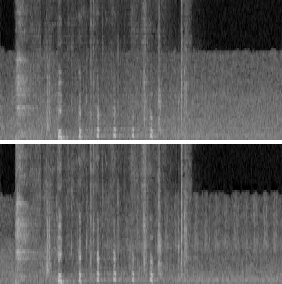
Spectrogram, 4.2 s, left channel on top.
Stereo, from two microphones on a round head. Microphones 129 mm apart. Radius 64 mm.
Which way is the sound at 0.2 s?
35° right (ahead or behind).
